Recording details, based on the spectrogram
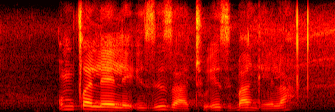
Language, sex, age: Xhosa, female, 31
